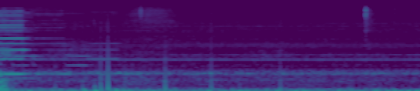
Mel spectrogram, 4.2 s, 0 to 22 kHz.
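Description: A freshly powered-on DJI Phantom 4 Pro drone booting up: a steady whine with a few soft clicks as it cycles through its start-up.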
